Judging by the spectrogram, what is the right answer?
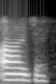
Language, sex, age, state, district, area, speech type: Nepali, female, 18-30, West Bengal, Kalimpong, rural, conversation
